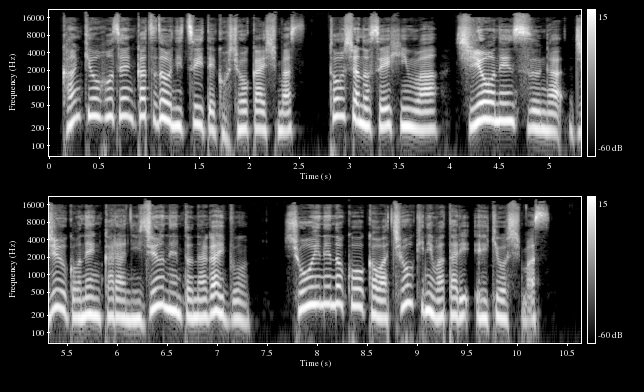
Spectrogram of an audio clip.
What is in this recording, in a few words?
female japanese voice over narrative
